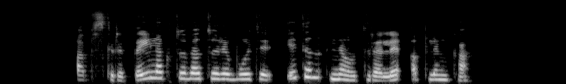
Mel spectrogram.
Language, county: Lithuanian, Kaunas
